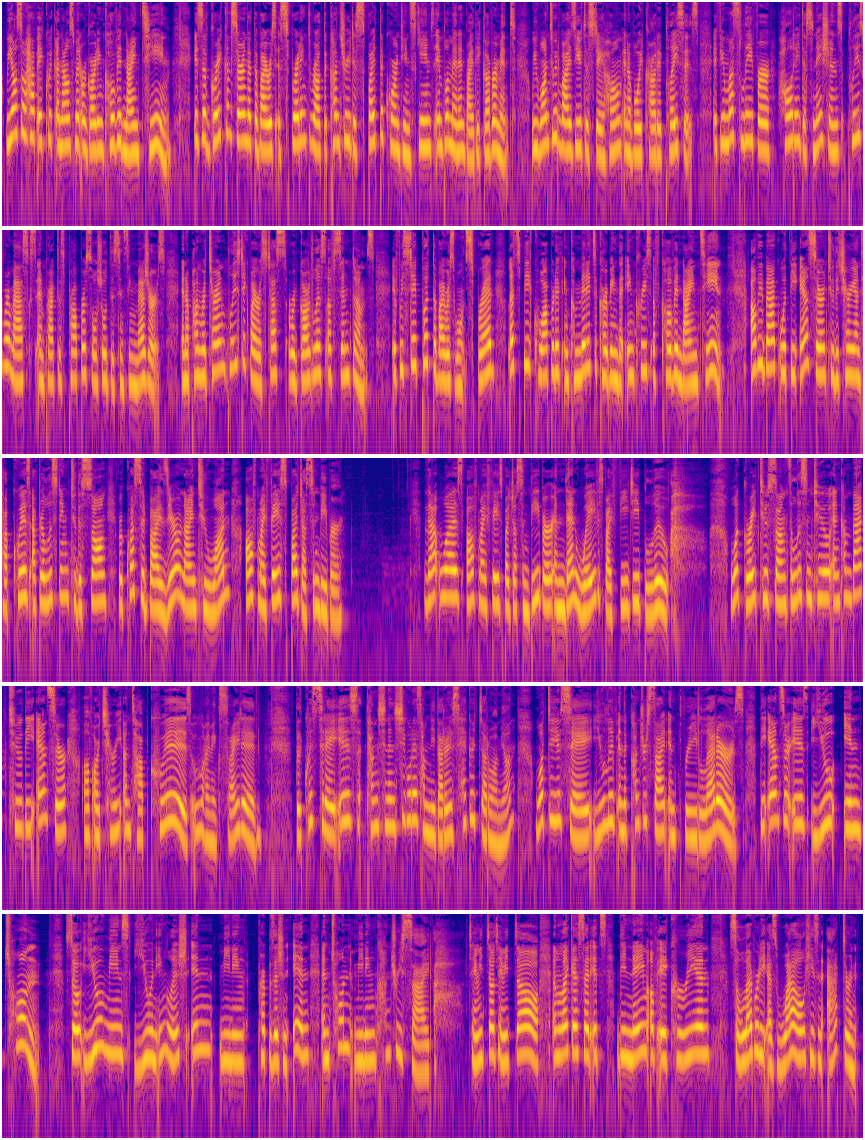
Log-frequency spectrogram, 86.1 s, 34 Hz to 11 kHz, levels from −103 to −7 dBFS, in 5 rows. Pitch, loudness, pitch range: 265 Hz, -22 LUFS, 235-295 Hz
